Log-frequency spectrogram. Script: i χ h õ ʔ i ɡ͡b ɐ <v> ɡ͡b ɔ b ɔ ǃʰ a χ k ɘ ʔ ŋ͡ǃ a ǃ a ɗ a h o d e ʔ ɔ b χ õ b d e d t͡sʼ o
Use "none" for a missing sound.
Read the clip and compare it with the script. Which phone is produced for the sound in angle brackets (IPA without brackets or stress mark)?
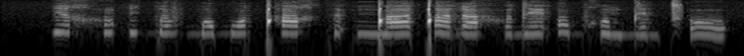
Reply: v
